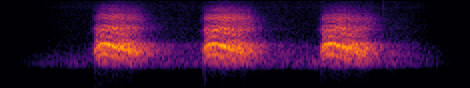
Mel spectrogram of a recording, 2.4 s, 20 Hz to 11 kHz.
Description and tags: Crow Call, Single, A
Audio of a crow in Florida. Highly edited and EQ'd to remove the background ambience.
An example of how you might credit is by putting this in the description/credits:
The sound was recorded using a "Zoom H1 recorder" on 26th July 2017.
